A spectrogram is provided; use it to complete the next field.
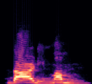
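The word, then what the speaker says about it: दाडिमम्: Again that incomplete ma. Dadimum. It is not like mama. अभी अभी जो हमने सीखा mama, my, वैसा नहीं है. This is mum.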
